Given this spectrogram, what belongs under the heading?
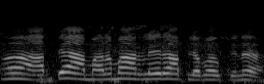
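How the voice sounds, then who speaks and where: A man's voice: extremely high pitch, fairly even intonation, normal speed, pushed and bright, slight background noise. A man in a comic phone call sketch, pleading and complaining in a tearful, whiny way.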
